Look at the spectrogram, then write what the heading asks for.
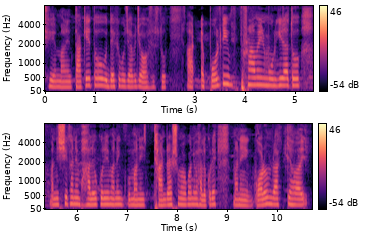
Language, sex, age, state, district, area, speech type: Bengali, female, 18-30, West Bengal, Cooch Behar, urban, spontaneous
